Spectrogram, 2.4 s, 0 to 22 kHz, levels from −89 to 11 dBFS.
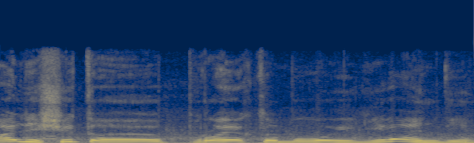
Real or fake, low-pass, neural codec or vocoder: real; 14.4 kHz; none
